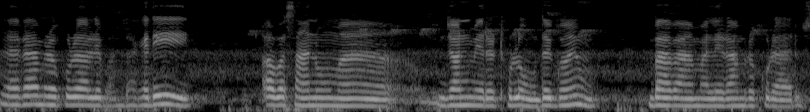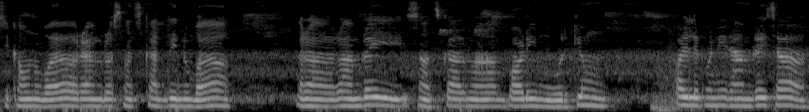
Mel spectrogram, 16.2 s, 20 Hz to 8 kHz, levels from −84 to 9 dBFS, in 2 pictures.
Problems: background sounds at intervals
